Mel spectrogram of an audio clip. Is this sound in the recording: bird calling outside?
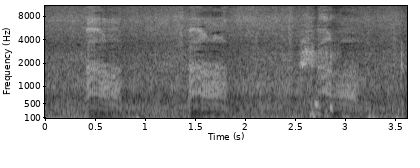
yes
